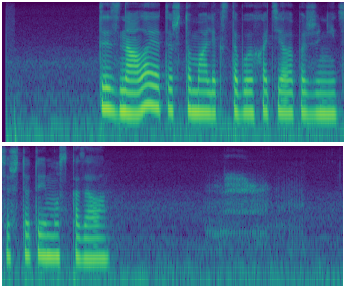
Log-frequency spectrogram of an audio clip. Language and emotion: Russian, neutral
